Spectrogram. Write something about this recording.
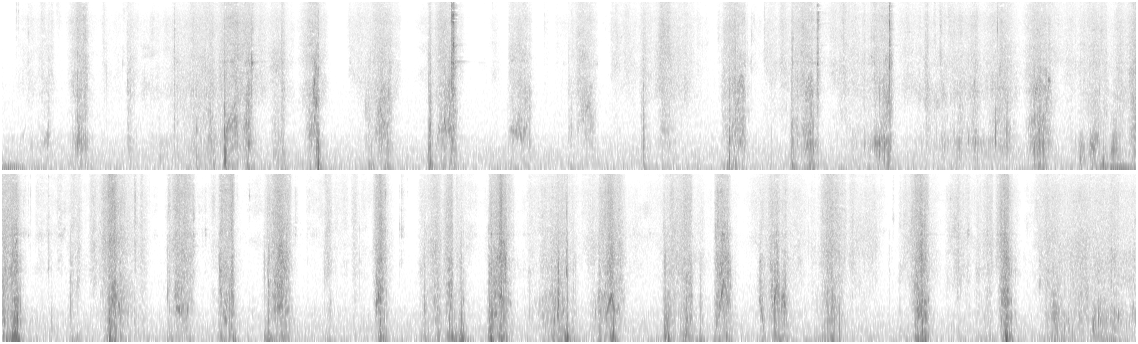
fabric rustling and sliding
me sliding a pair of lock-jaw pliers on some jeans in an attempt to try and get that zipper-like unholstering sound.
rustling, foley, fabric, movement, clothes, jeans, sliding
